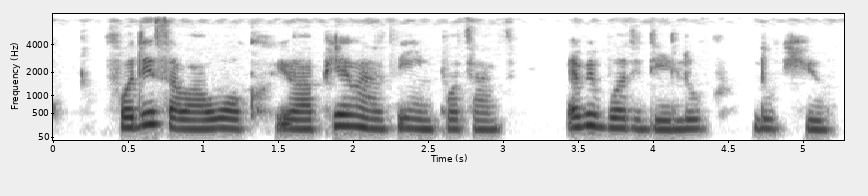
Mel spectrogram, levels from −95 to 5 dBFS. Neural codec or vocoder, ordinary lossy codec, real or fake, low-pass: none; none; real; 7.2 kHz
